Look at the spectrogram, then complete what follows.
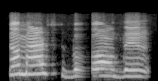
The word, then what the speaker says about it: Thomas: Thomas Bandernier, Thomas, on ne surgit.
